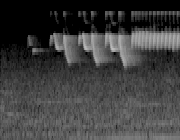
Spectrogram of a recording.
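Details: Goldfinch song phrase of quick downward-slurred high notes, three or four in a row, breaking into a rapid, even, buzzy trill held high.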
